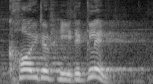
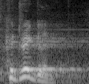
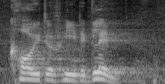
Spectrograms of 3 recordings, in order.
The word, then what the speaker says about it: Coed yr Hyd y Glyn: To my amazement, she said that the one she recalls best was Coed yr Hyd y Glyn, a property within my constituency that even locals wrongly pronounce as Cydriglan.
